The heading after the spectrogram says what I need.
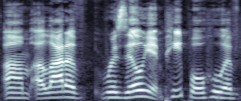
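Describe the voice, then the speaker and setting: Chatty woman singer, slightly low voice. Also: normal speed, clean tone, dry recording. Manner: chatty, with many fillers and quoted asides. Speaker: guest singer. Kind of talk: casual interview talk.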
